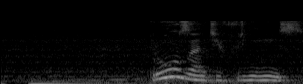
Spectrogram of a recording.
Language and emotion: Russian, neutral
